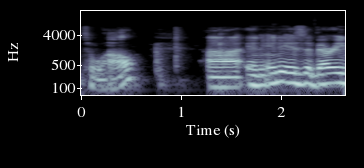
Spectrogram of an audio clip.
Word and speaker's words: Tehuatl: one of those islands it is called tewal it's spelled t-e-h-u-a-t-l but we're going to go with the nawal pronunciation and call it to all and it is a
